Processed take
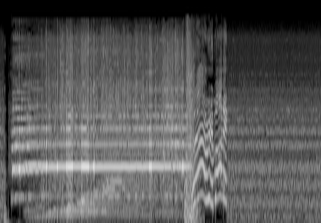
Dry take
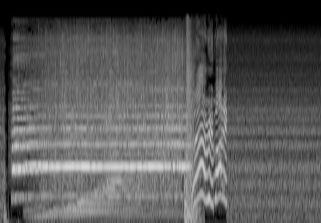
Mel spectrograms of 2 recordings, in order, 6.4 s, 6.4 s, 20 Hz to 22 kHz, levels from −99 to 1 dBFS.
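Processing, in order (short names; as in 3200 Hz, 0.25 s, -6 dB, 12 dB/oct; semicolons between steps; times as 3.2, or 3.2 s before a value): bin magnitudes rounded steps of 15 dB; level quantiser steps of 10 dB; gain +4.5 dB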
